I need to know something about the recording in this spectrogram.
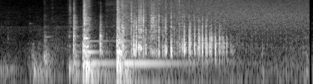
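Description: A car tyre crushing an aluminium energy drink can: a sharp crack about a second in, then a second louder crack as the can bursts and the carbonated drink sprays out with a hiss that fades over the next second or so.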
